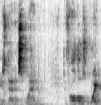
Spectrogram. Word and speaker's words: Nguyen: my name is dennis nguyen and for all those white folks out there that are gonna challenge uh pronouncing asian last names it's win with win that's that's that is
